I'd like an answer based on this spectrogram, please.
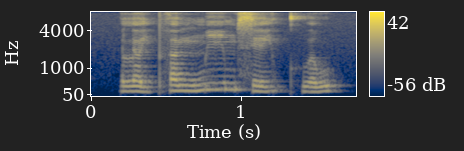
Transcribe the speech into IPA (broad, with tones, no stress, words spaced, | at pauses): lɐ˨˩jpʰɐ˧ŋ miː˥mse˨˥j kʷʰɐ˨˥w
